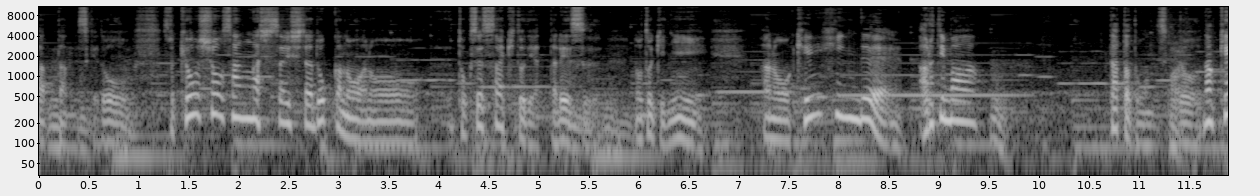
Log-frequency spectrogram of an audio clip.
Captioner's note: laughs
